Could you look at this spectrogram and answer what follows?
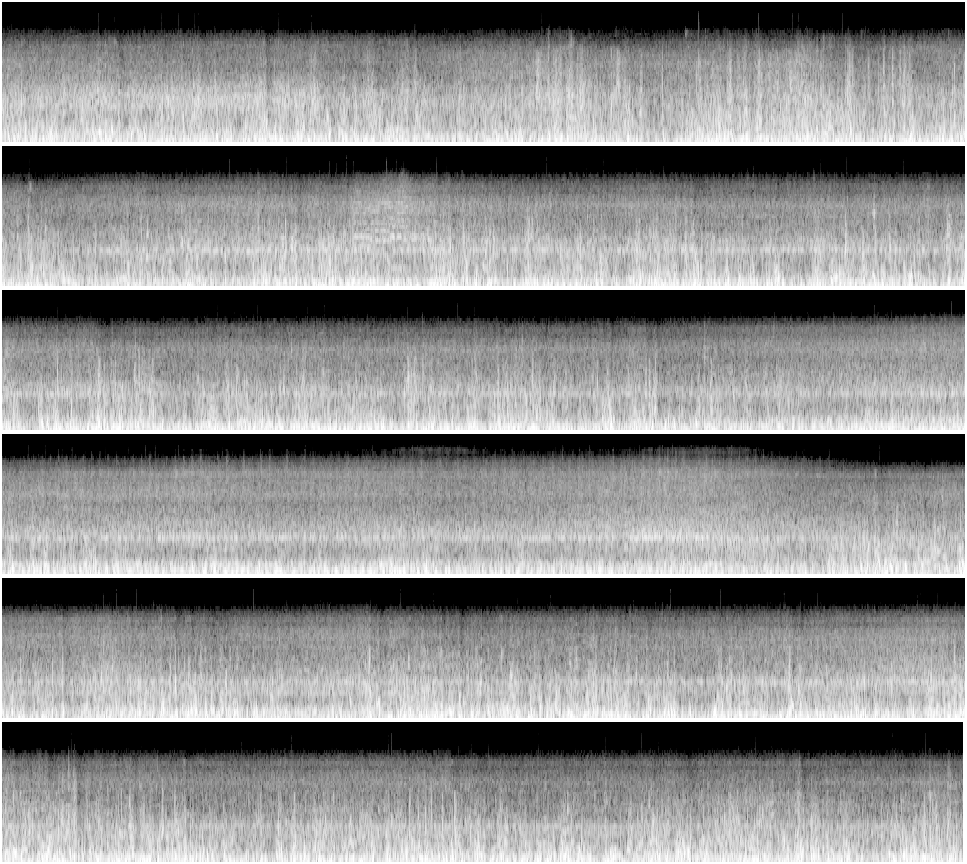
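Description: Wind rushing over the microphone of a camera on a moving Royal Enfield Himalayan, with the bike's single-cylinder engine running steadily beneath at cruising speed. A faint steady whine sits above the noise through the middle stretch.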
